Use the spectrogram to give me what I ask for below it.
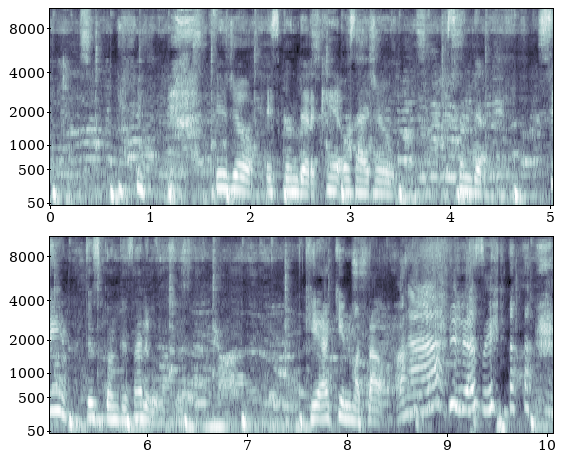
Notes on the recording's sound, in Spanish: te pedimos una disculpita por la calidad del sonido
